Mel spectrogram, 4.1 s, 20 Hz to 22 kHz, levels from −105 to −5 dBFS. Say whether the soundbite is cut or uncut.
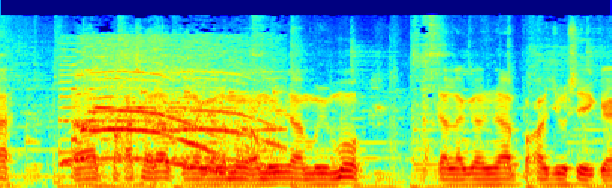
uncut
